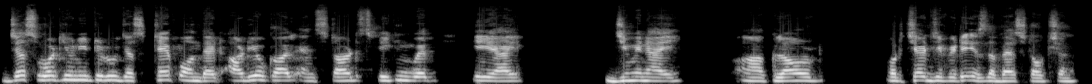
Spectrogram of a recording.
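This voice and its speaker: Slow-talking, earnest male tutor. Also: high-pitched, little pitch movement, a bit bright, no room sound, poor audio. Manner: slow, earnest, with repetitions and restarts. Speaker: English teacher. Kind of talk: informal teaching monologue.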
